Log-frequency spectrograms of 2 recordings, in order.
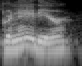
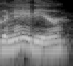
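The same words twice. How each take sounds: First: The word is pronounced the English way. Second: The word is pronounced the English way.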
